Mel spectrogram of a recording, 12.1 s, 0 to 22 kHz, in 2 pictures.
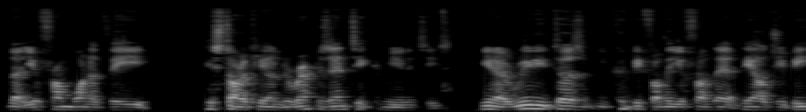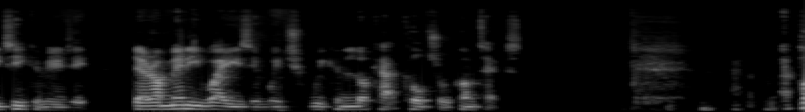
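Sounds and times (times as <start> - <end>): person breathing in: 10.8 - 11.4.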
